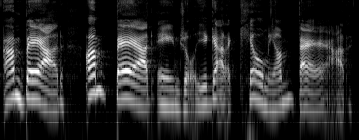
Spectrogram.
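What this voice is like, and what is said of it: Poor imitation of a TV character. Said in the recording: “That's such a terrible impression of Faith.”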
